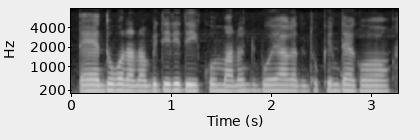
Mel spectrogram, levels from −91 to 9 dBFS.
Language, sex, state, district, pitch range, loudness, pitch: Chakma, female, Tripura, Dhalai, 185-190 Hz, -15 LUFS, 185 Hz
